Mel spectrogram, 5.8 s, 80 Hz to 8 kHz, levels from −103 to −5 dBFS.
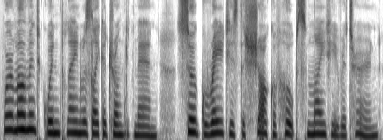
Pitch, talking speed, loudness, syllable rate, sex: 225 Hz, 190 wpm, -18 LUFS, 4.7 syllables/s, female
